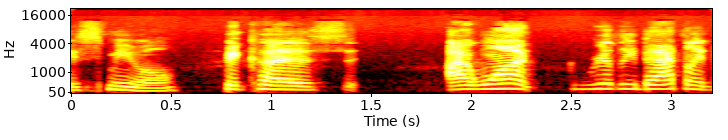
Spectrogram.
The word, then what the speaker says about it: Smule: I say Smule. I say Um, Smule because mule with an S, right?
